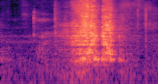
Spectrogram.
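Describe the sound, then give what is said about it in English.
Thin paper being trimmed, heard as a brief papery rasp made of two quick scraping strokes that swell and fade within about half a second, with faint rustles before and after and no voices. The paper is nearly as thin as onion paper and is being trimmed because it is too wide. “It's not exactly like an onion paper, but it's approaching the thickness of a little too wide. Do a trim job.”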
